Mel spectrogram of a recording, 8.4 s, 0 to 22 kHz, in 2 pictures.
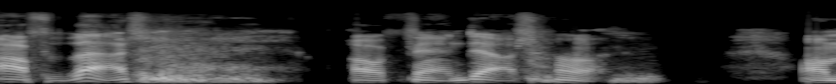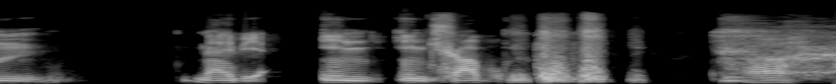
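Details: Adult man with aphasia after a haemorrhagic stroke caused by an AVM at age 34, recorded about six years later; right-sided deficits, vision issues, word-finding difficulty, mixing up similar objects; aphasia.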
